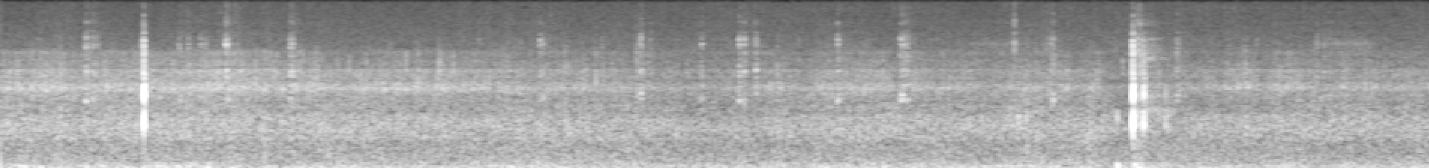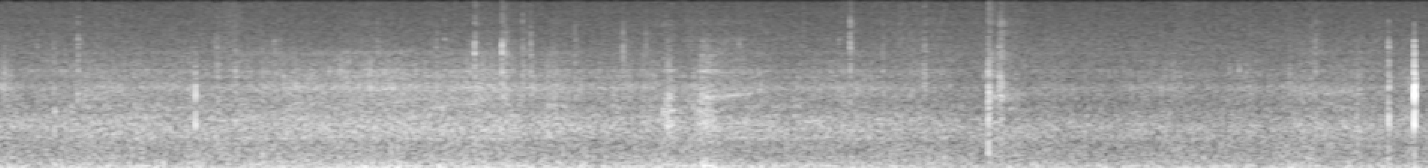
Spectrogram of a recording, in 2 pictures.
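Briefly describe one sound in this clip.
A bicycle rattles over bumps with sharp knocks.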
